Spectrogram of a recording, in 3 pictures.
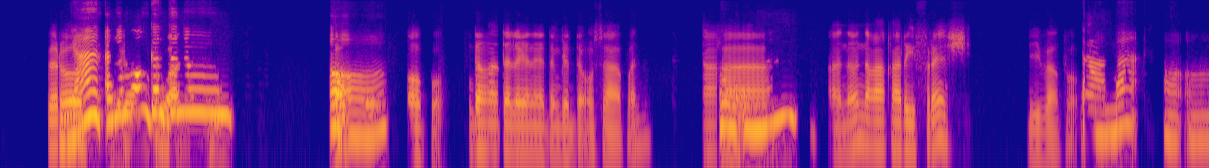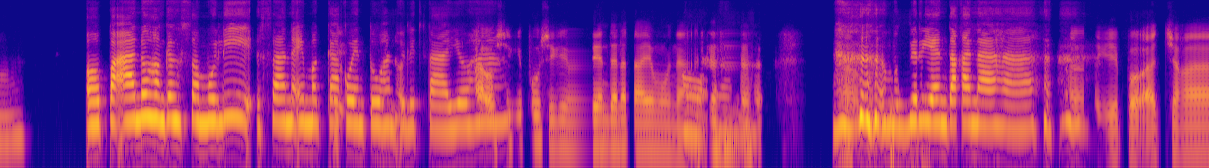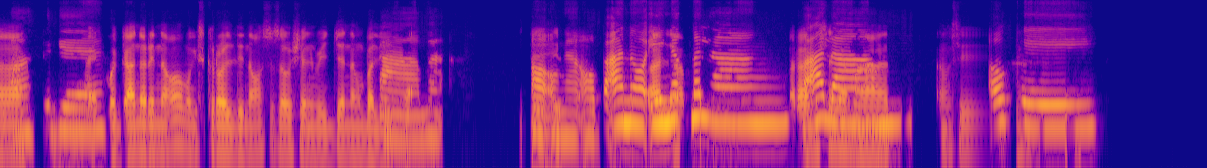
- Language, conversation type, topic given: Filipino, unstructured, Ano ang papel ng respeto sa pakikitungo mo sa ibang tao?
- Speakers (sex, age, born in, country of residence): female, 45-49, Philippines, Philippines; male, 18-19, Philippines, Philippines
- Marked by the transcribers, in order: distorted speech; other background noise; chuckle; chuckle; static; wind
